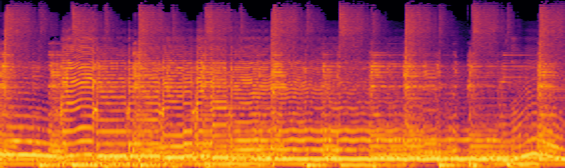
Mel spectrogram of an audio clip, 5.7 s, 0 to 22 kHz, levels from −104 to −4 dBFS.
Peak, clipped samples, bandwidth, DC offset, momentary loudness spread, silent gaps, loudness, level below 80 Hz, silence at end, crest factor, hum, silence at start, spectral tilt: -2 dBFS; under 0.1%; 19.5 kHz; under 0.1%; 1 LU; none; -15 LUFS; -28 dBFS; 0 s; 12 dB; none; 0 s; -6 dB/octave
